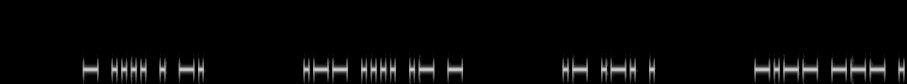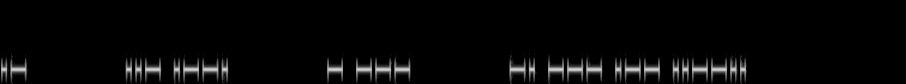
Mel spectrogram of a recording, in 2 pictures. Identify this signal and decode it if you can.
Morse code, heard as a keyed tone, about 25 wpm, 700 Hz. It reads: THEN WHAT ARE YOU UP TO NOW?
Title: 3x Word-Spacing - Sentences from Top 100 Words - 25wpm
